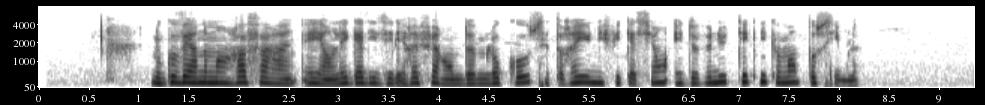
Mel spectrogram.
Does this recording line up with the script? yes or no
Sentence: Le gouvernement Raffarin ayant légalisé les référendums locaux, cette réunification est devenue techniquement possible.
yes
